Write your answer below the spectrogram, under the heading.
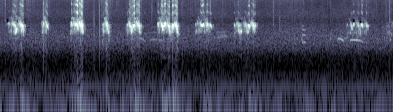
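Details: Tree Swallow giving a run of short, bright chirps, about eight in three seconds, then a pause and a final pair. The notes are high, clipped and evenly spaced over a quiet background hum.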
